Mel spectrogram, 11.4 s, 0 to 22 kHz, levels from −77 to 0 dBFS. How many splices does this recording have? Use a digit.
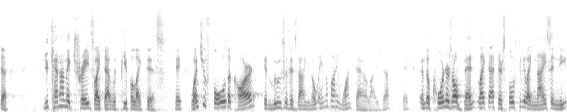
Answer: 0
